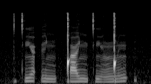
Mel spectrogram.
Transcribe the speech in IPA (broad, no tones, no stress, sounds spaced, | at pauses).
tʲ ã ʔ e ɲ ǃ a ɲ tʲ ã ŋ͡ǃ ĩ ʔ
